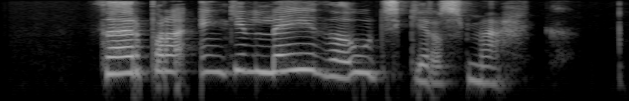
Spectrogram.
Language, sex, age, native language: Icelandic, female, 11, Icelandic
